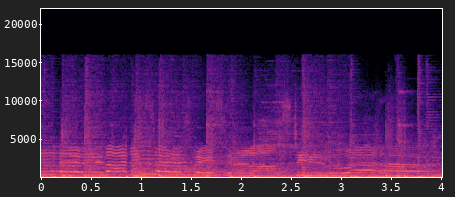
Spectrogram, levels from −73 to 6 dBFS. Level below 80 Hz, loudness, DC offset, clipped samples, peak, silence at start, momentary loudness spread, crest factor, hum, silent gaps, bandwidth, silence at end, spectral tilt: -28 dBFS; -20 LUFS; 1%; under 0.1%; -8 dBFS; 0 s; 2 LU; 12 dB; none; none; 16.5 kHz; 0 s; -4.5 dB/octave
